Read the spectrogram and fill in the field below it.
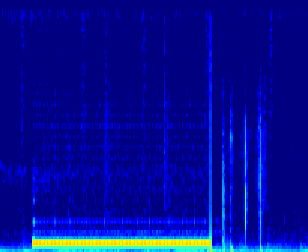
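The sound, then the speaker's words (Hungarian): A steady, loud telephone dial tone holds one mid-low pitch for about two seconds, then cuts off abruptly into a few quick clicks and short blips as technicians redial a dropped call. “És hát elég kritikus a helyzet, mert hogy uh, a technikus kollégák megpróbálják újra. Igen. Hívni.”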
